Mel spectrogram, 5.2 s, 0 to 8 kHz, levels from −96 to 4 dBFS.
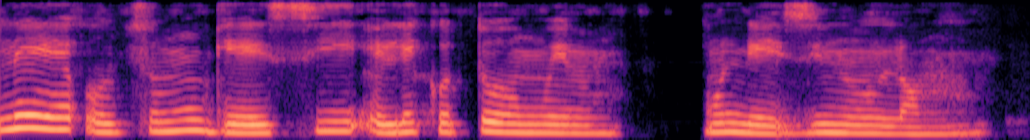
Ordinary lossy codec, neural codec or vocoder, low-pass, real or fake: none; codec, 16 kHz, 4 kbps, FunCodec, trained on Chinese and English, 50 frames a second; 7.2 kHz; fake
